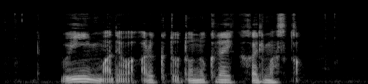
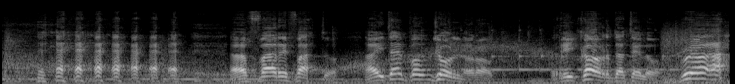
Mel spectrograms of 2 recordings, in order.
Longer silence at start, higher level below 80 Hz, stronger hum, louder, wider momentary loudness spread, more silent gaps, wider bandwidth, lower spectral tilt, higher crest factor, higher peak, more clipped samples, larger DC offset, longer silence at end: first, 0.6 s vs 0 s; about the same, -48 dBFS vs -44 dBFS; neither; second, -28 LUFS vs -24 LUFS; second, 8 LU vs 16 LU; neither; second, 11.5 kHz vs 13 kHz; about the same, -4 dB/octave vs -5 dB/octave; about the same, 20 dB vs 16 dB; about the same, -10 dBFS vs -8 dBFS; neither; neither; first, 0.7 s vs 0.05 s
